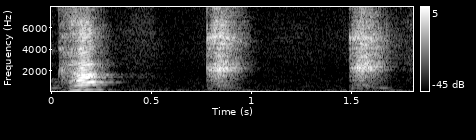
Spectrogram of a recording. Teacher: Cuando digo K, k, k, no suena la cuerda vocal, por lo tanto es sorda.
